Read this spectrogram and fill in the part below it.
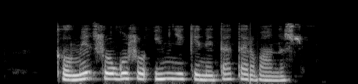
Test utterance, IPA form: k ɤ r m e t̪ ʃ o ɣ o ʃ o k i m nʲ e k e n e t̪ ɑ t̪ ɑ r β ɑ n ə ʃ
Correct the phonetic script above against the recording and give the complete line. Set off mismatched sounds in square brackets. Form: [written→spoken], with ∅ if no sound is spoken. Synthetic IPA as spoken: k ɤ [r→l] m e t̪ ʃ o ɣ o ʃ o [k→ʔ] i m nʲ e k e n e t̪ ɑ t̪ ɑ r β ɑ n ə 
